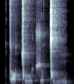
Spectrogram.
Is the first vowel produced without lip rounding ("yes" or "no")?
no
